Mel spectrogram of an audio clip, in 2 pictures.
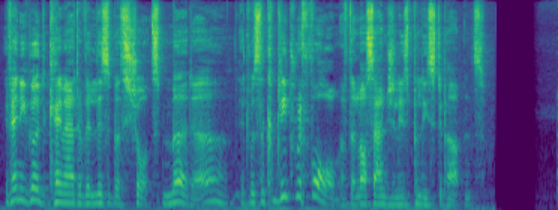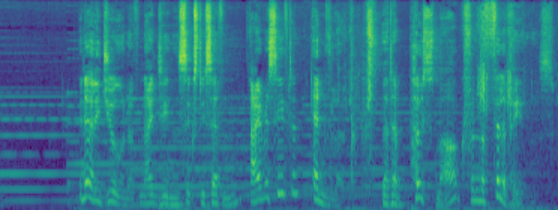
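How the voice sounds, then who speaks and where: An actor playing an elderly retired doctor and author in an audio drama, narrating in a measured, solemn, wistful way. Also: male voice, fairly high pitch, very animated, music in the background. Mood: reflective, solemn. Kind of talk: dramatic first-person scripted narration.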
